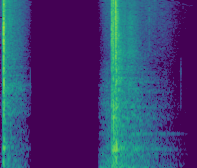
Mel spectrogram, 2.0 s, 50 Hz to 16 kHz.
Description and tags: basketball grab 2versions
grip, grab, basketball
